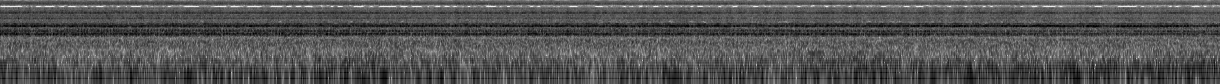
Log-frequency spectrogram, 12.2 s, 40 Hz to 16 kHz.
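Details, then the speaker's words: Revox B710 cassette deck after tape transport restoration: steady high hiss and even whirr while fast-winding, no squeal or grinding; full wind takes about 40 seconds, much better than before. Normal fast winding. "you just crazy fast you might run a counter and see how quickly it does"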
